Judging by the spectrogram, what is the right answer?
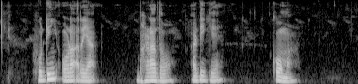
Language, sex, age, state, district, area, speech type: Santali, male, 18-30, West Bengal, Bankura, rural, spontaneous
